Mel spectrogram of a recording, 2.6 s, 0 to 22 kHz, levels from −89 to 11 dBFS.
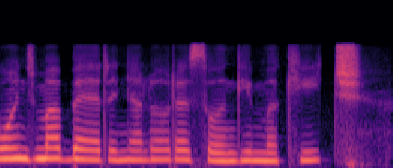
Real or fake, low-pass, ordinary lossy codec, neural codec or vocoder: fake; 7.2 kHz; none; codec, 16 kHz, 0.3 kbps, FocalCodec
